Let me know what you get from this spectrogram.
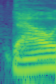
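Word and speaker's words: DAOU: Was it Dow? How do you say it? Dow is there. D-A-O-U.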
